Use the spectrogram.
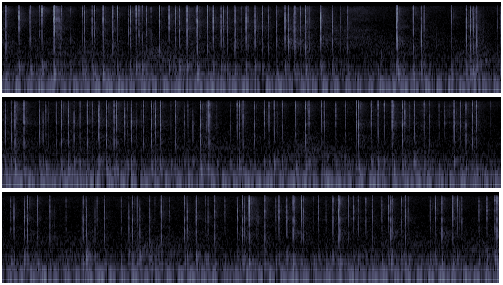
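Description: Long nails tap and scratch on the back of a face-down smartphone in a plastic case. Rapid, irregular dry clicks and scraping run steadily throughout at a low level, with bright, sharp attacks that stop at once with no ring, over a soft low-end bed.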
